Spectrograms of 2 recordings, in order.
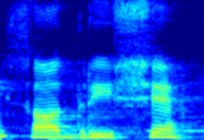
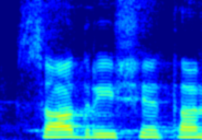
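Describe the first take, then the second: First: सादृश्य ending in "-shya"; correct form. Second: सादृश्यता with an added "-ta"; extra final syllable on सादृश्यता; wrong form. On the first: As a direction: say सादृश्य with no final "-ta". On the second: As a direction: say सादृश्यता ending in -shya-ta. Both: Shown as a demonstration. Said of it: "सादृश्यता नहीं".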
